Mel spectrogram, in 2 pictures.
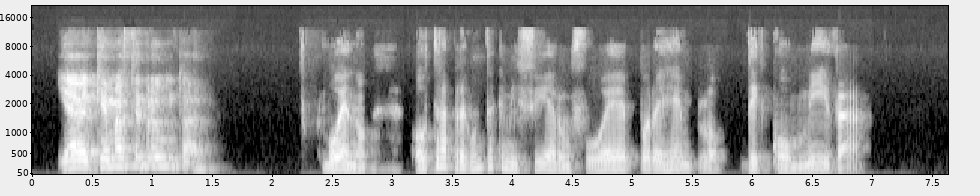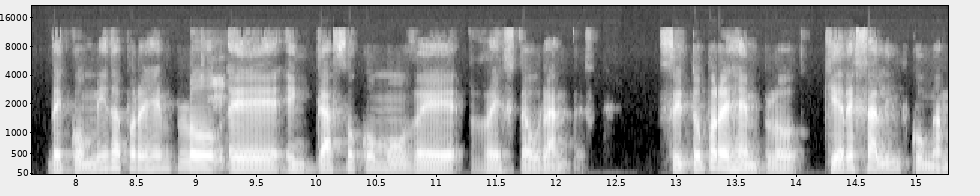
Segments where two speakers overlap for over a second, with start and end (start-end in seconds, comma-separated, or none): none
